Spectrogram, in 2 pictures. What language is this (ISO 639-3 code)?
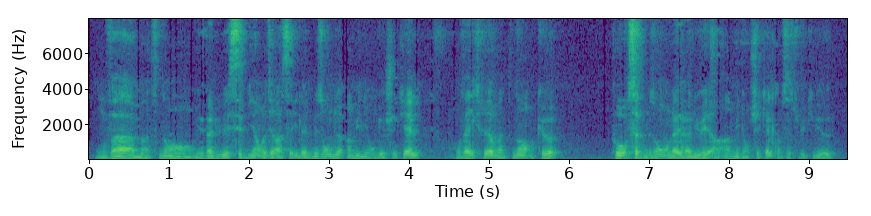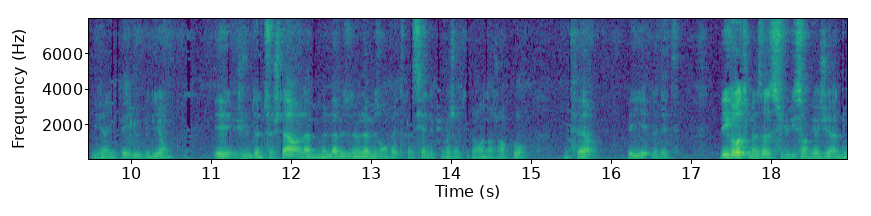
fra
